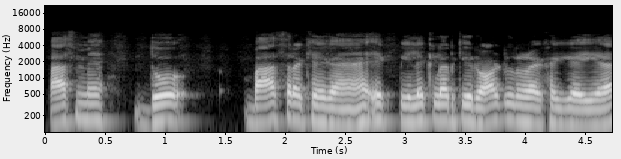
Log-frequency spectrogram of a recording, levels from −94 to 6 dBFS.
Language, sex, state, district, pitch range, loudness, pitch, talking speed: Hindi, male, Jharkhand, Garhwa, 145-165 Hz, -16 LUFS, 155 Hz, 190 wpm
